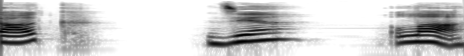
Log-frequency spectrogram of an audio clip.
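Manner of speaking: slow, careful, deliberate, drawn-out delivery. Repeating a phrase for learners: said slowly. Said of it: "One time, slowly".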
